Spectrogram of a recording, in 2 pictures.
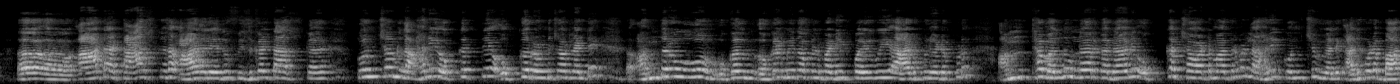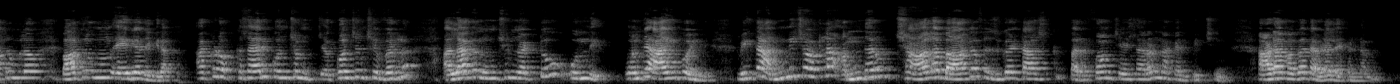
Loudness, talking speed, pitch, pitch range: -22 LUFS, 120 wpm, 295 Hz, 265-325 Hz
